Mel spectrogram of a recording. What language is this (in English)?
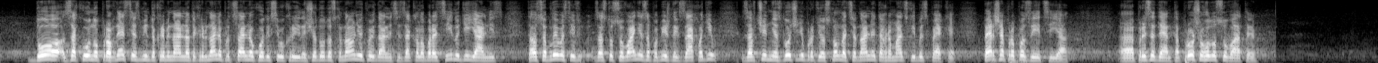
Ukrainian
